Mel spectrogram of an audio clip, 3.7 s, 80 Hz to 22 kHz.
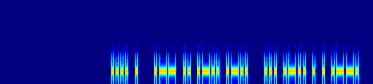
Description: Morse code, heard as a keyed tone, about 50 wpm, 700 Hz. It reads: HE WILL SLEEP
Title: Sentences from Top 500 Words 50wpm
